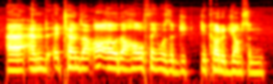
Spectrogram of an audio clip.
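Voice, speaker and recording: A man's voice: fairly high pitch, fast talker. A man hosting a podcast, rambling and laughing as he recaps a film in casual comedic chat. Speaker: podcast host.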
